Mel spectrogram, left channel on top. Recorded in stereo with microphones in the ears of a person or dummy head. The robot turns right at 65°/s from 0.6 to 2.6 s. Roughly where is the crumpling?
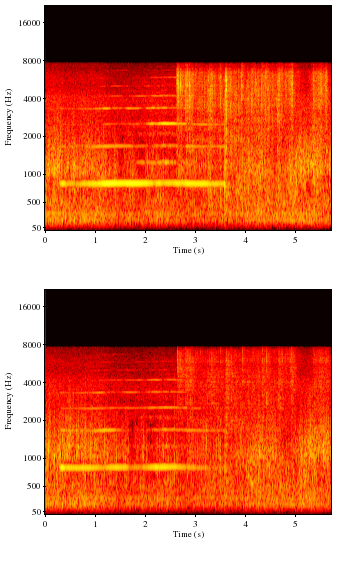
Left.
